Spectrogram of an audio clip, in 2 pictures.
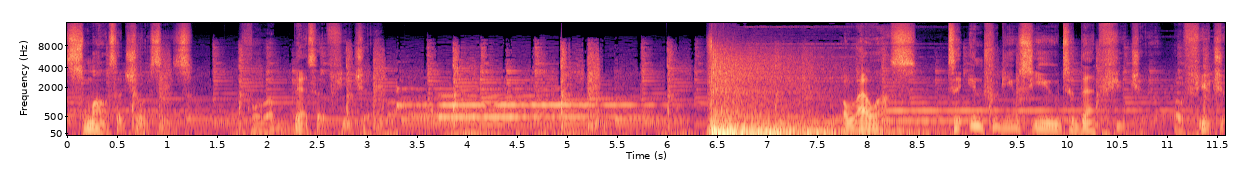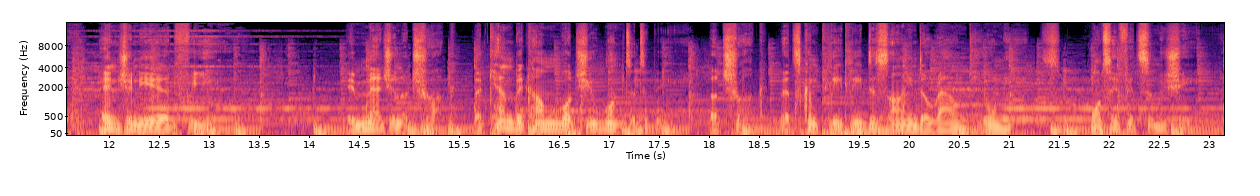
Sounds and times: Speech: 0:00.0 - 0:01.2, 0:01.8 - 0:03.2, 0:07.8 - 0:13.2, 0:14.4 - 0:22.9
Music: 0:00.0 - 0:23.1.

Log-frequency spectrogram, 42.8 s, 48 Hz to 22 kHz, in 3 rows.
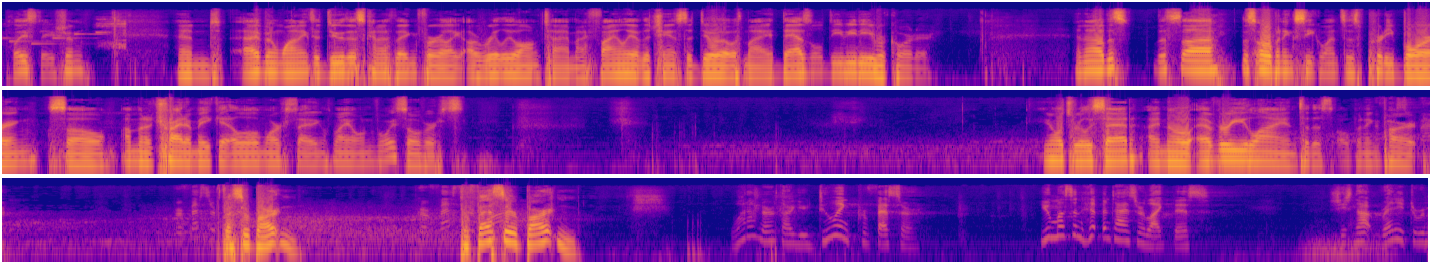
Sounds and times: Speech: 0:00.0 - 0:01.0, 0:01.8 - 0:09.3, 0:10.7 - 0:19.0, 0:24.7 - 0:28.7, 0:30.3 - 0:31.6, 0:32.7 - 0:34.4, 0:35.9 - 0:37.8, 0:41.8 - 0:42.8.

